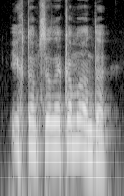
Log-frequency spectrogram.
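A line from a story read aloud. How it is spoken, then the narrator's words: Frightened bleating. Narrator (Russian): испуганно проблеял Васяня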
